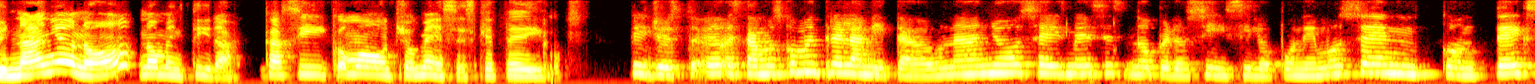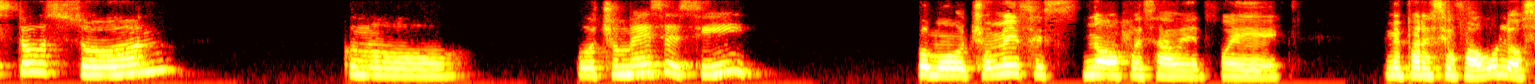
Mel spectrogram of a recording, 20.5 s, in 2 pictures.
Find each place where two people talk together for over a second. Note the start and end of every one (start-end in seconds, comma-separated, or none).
none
